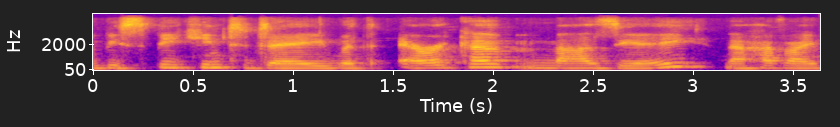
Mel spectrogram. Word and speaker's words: Maizi: really delighted to be speaking today with erica mazzier now have i pronounced your surname correctly amazing amazing crazy amazing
